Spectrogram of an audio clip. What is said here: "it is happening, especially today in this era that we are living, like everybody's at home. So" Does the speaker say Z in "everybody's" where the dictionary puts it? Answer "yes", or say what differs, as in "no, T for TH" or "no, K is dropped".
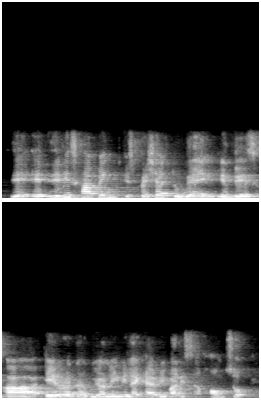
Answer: no, S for Z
